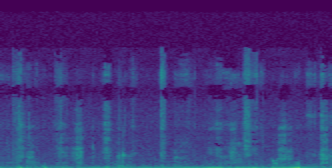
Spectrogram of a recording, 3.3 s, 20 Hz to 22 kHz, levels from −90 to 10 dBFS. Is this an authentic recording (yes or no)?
yes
